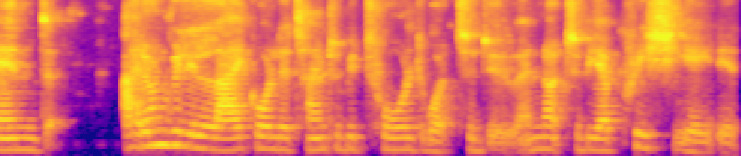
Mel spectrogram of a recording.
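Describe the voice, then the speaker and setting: A woman with an Italian accent speaks at a moderate pace, her pitch fairly low and her intonation fairly even. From Italy. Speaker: life coach and healer. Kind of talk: interview. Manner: hesitant, many fillers.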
